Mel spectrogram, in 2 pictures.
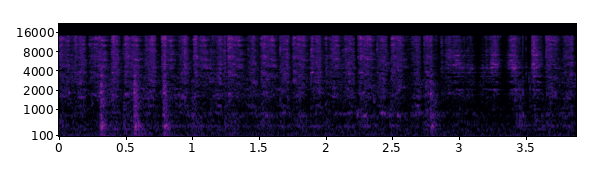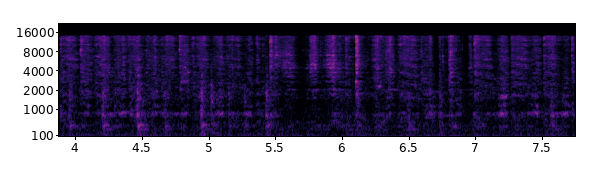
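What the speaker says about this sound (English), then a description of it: "Stir everything up." A spoon stirs BBQ sauce with crushed red pepper in a pot, giving close, continuous scraping and rubbing strokes with uneven rhythm and faint clinks against the metal.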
